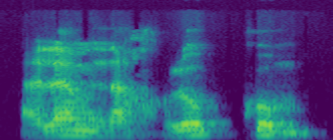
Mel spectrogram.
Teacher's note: Jadi langsung ke huruf kaf, tidak disertakan huruf qafnya. Ya, itu idgham yang dilihat dari atau ditinjau dari sisi sempurna, dari sisi makhraj dan sifatnya. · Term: idgham mutaqarribain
